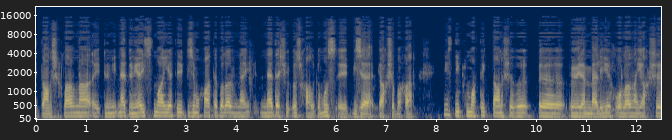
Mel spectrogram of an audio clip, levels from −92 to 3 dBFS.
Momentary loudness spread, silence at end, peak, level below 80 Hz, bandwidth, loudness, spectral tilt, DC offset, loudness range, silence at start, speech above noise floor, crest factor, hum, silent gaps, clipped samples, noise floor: 7 LU; 0 s; -10 dBFS; -50 dBFS; 15.5 kHz; -25 LUFS; -6 dB/octave; under 0.1%; 3 LU; 0 s; 31 dB; 14 dB; none; none; under 0.1%; -56 dBFS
